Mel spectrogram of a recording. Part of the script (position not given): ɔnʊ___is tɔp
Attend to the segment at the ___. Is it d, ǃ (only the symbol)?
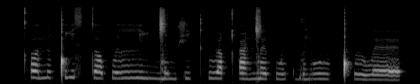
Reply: ǃ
